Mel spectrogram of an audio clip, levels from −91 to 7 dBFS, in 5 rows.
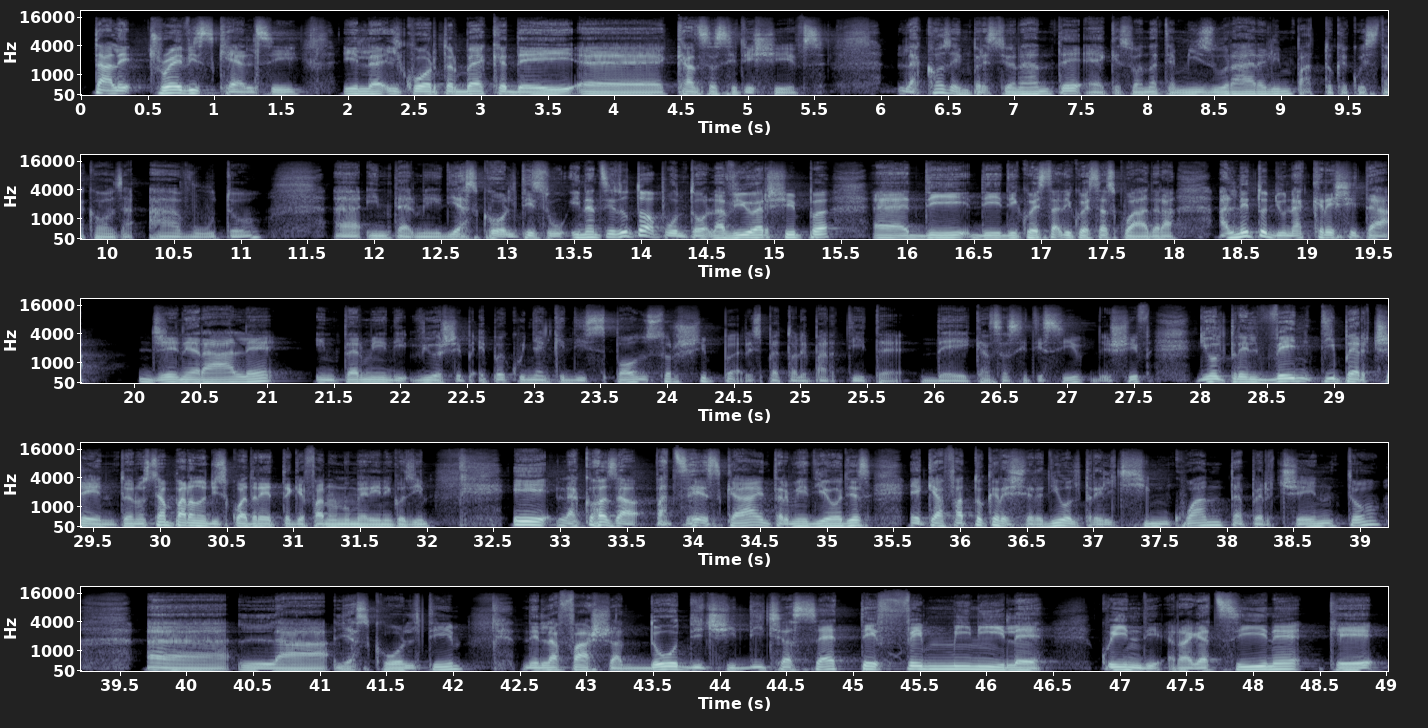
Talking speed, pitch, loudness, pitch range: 135 wpm, 105 Hz, -21 LUFS, 95-120 Hz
